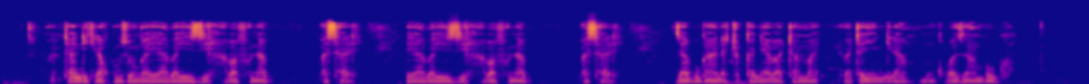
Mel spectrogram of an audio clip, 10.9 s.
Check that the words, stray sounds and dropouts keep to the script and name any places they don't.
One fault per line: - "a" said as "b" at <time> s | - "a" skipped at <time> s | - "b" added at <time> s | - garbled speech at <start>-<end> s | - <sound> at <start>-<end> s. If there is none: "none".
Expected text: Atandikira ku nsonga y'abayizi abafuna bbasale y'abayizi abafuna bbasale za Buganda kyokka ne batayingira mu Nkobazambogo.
none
